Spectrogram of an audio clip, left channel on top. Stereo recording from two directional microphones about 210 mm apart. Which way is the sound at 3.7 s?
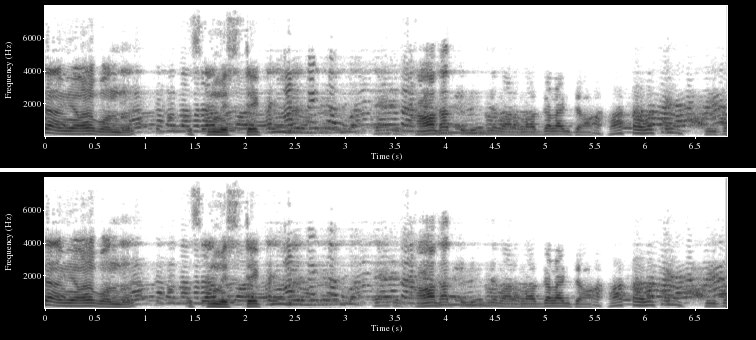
40° left (ahead or behind).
